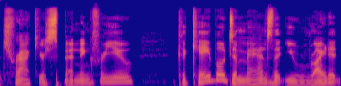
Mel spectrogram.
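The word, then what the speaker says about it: 家計簿: Pronounced kakeibo, this is a budgeting system invented in 1904 by Japan's first female journalist.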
